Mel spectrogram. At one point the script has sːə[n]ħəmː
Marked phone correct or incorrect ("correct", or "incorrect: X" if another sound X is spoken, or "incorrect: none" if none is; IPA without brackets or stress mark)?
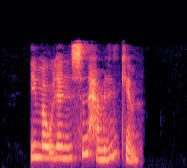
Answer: correct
